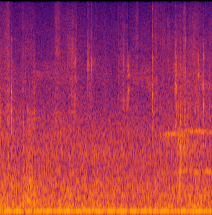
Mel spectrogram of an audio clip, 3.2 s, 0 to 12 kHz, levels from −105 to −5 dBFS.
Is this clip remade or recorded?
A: recorded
